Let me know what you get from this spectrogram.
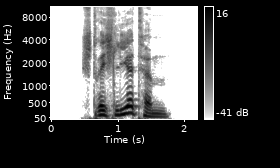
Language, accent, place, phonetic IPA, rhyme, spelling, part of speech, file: German, Germany, Berlin, [ʃtʁɪçˈliːɐ̯təm], -iːɐ̯təm, strichliertem, adjective, De-strichliertem.ogg
- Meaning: strong dative masculine/neuter singular of strichliert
